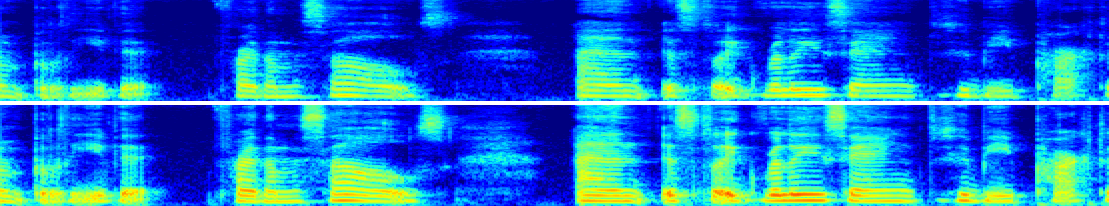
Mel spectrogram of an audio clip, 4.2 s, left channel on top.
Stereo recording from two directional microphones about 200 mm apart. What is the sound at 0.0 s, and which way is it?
Speech, 15° right (ahead or behind).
